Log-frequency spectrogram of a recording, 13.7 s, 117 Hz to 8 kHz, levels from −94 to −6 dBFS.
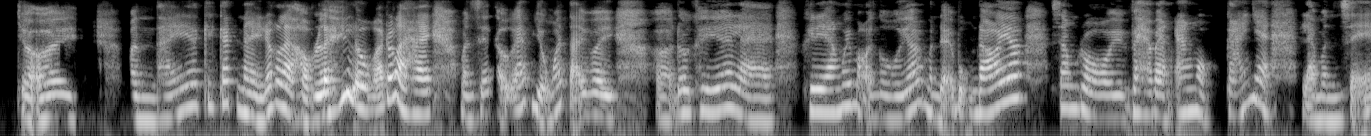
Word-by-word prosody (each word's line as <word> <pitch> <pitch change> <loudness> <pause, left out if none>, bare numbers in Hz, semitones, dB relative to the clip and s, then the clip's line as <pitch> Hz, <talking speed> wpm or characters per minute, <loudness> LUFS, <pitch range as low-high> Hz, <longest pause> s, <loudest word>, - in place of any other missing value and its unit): Trời - - 0
ơi, 210 0 0 0.6
mình 195 -2 -3
thấy 200 +1 -5
á 300 - -2
cái 300 - -6
cách 320 -2 0
này 220 -6 +1
rất 265 - +1
là 280 -6 +6
hợp 185 -4 +2
lý 225 - +7
luôn 275 -2 +5
á, - - +4
rất 360 - +5
là - - +9
hay, 235 -2 +4 0.3
mình 205 -1 -4
sẽ 220 +2 -6
thử - - -2
áp 345 - -2
dụng 285 - -2
á. 255 - -1
Tại 220 - -1
vì, 215 -2 +1 0.4
ờ, 195 -1 -5
đôi 240 +1 -1
khi 250 0 -2
á 275 +2 0
là 195 -6 -2 0.3
khi 255 - 0
đi 255 - +5
ăn 250 0 +2
với 295 +1 -1
mọi 300 -8 -4
người 205 -1 -6
á 280 +7 -1
mình 240 -6 -5
để - - -2
bụng - - -6
đói 255 +7 +4
á, 375 +1 +5 0.3
xong 280 -1 -3
rồi 210 -5 -2
vào 240 -2 -1
bàn 215 -2 +1
ăn 250 +1 -1
một 245 -5 -2 0.2
cái 225 +5 -5
nha 350 -3 -2 0.3
là - - -2
mình 195 -1 -5
sẽ 135 -9 -2
235 Hz, 230 wpm, -24 LUFS, 210-270 Hz, 0.6 s, là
